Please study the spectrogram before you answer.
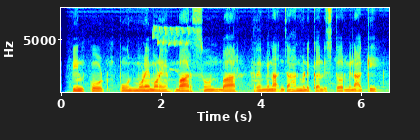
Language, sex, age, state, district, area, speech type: Santali, male, 30-45, Jharkhand, East Singhbhum, rural, read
